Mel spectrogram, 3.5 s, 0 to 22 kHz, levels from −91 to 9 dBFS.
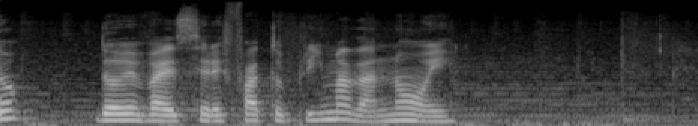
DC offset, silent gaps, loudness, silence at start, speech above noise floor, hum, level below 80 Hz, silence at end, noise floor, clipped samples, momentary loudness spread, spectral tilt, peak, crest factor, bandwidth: under 0.1%; none; -24 LUFS; 0 s; 22 dB; none; -48 dBFS; 0.05 s; -45 dBFS; under 0.1%; 24 LU; -6 dB/octave; -8 dBFS; 18 dB; 17.5 kHz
